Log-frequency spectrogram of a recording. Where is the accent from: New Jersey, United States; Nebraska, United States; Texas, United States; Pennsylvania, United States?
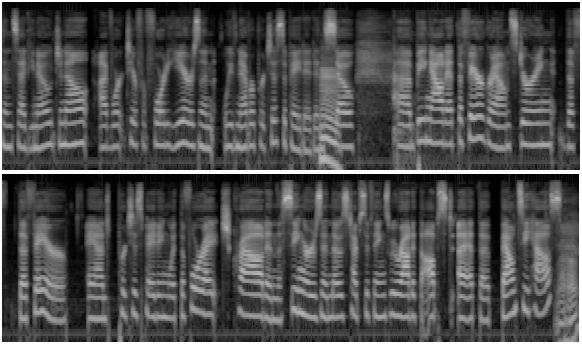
Texas, United States; Midland; accent: Texan twang; I'm from West Texas, Midland, Texas.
